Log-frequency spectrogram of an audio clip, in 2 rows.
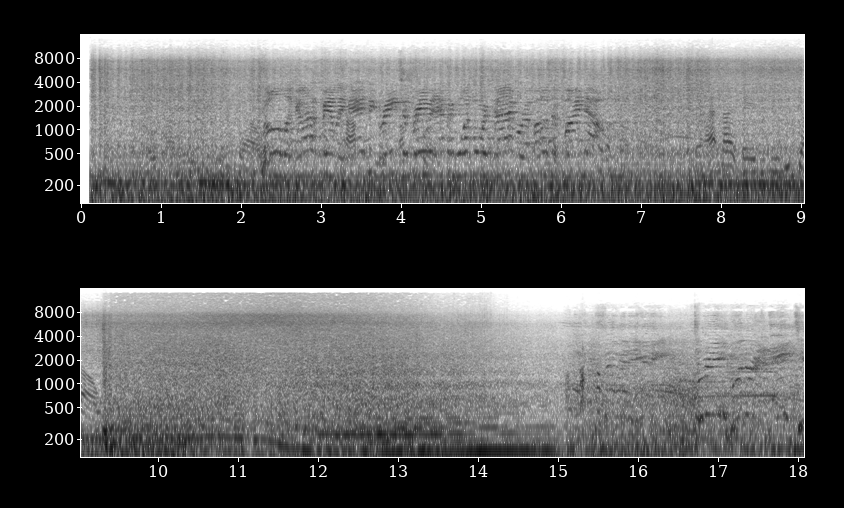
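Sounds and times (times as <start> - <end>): dragster engine rumbling: 0.1 - 18.0
person talking: 7.7 - 9.3.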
